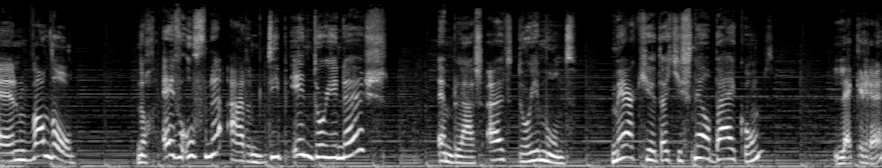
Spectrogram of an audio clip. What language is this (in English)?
Dutch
